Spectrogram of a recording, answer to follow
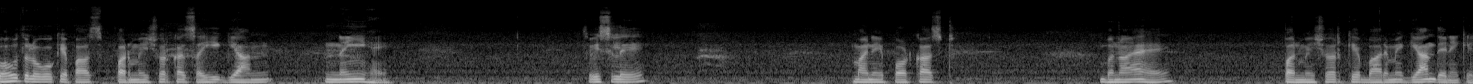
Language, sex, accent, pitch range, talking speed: Hindi, male, native, 105-120 Hz, 95 wpm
